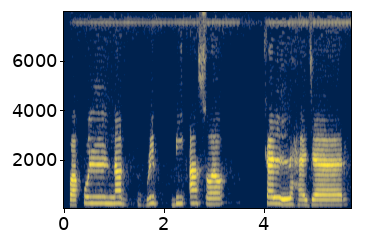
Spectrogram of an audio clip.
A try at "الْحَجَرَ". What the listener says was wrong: Tak panjang. Sebab hajar tu tidak ada huruf mat.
